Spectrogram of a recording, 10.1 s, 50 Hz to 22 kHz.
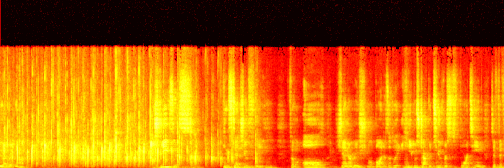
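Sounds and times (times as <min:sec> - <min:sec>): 
audience applauding: 0:00.0 - 0:05.3
speech: 0:04.7 - 0:10.0.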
